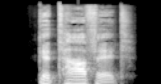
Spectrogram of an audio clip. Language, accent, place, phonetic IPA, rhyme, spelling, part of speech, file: German, Germany, Berlin, [ɡəˈtaːfl̩t], -aːfl̩t, getafelt, verb, De-getafelt.ogg
- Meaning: past participle of tafeln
